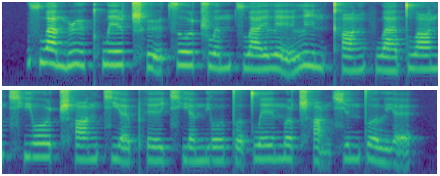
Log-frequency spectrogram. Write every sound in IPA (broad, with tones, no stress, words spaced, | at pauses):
swa˥˨nɻɻ̩˥˨kʰwe˦ɪ̯ ʈ͡ʂʰɻ̩˨˩t͡so˦ʊ̯ ʈ͡ʂwə˨˦nt͡swa˨˦ɪ̯lḛ˨˩ɪ̯ li˥˨nkʰɑ˨˦ŋfwä˨˦ t̪wɑ˦ŋ t͡ɕʰjo˦ʊ̯ ʈ͡ʂʰɑ˨˦ŋt͡ɕjɛ̰˨˩ pʰe˨˦ɪ̯t͡ɕʰjɛ˨˦n̪jo˨˦ʊ̯ t̪ɤ̰˨˩t̪we˦ɪ̯n̪ɤ˥˨ ʈ͡ʂʰɑ̰˨˩ŋɕy˦nt̪ɤ˥˨ ljɛ̰˨˩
